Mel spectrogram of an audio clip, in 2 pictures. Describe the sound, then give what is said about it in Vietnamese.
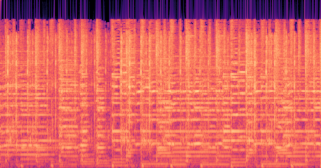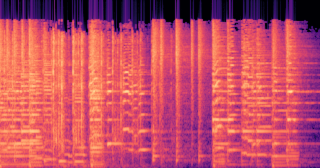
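Steady, rhythmic clip-clop of the hooves of a horse pulling a carriage as it dashes forward, mixed with a full, sustained musical backing that thins out toward the end, leaving sharper, more scattered taps. “Chiếc xe ngựa phóng lên phía trước vuông vút.”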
